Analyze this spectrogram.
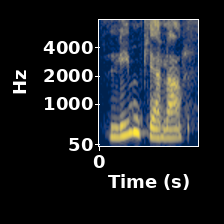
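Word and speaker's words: límpiala: Limpie, that's actually just 2 syllables, because notice that weak I and that strong E together are going to make 1 syllable. So the accent needs to go on the I.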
